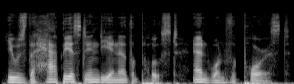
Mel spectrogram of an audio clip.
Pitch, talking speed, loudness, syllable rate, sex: 95 Hz, 265 wpm, -20 LUFS, 6.2 syllables/s, male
